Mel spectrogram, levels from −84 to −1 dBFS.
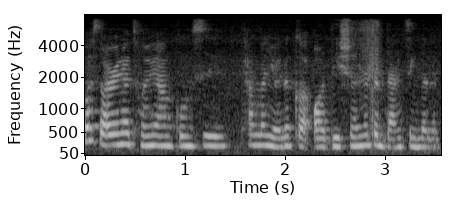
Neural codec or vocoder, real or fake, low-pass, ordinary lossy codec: vocoder, 44.1 kHz, 128 mel bands, Pupu-Vocoder; fake; 7.2 kHz; none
